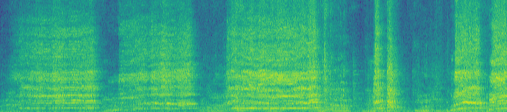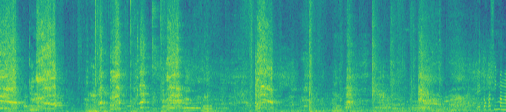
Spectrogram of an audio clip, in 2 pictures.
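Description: Pigs at a farm's selling area grunt and squeal in loud, close bursts, overlapping irregularly with someone talking throughout.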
